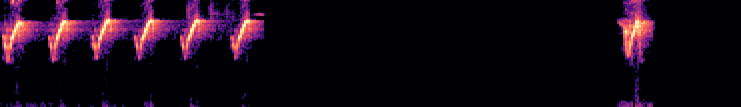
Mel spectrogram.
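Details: Male bar-winged prinia of the white-breasted crystal form, learning to sing, a lure for other birds: six quick upswept chirps, a long silence of almost two seconds, then one final chirp.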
